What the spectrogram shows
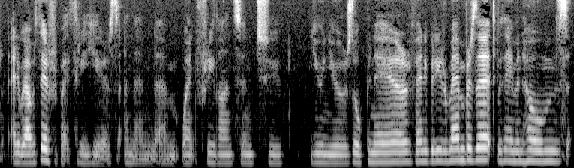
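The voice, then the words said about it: Scottish accent. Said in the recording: “wee Scottish lass ... your accent ... I get more Scottish when I'm up in Scotland”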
